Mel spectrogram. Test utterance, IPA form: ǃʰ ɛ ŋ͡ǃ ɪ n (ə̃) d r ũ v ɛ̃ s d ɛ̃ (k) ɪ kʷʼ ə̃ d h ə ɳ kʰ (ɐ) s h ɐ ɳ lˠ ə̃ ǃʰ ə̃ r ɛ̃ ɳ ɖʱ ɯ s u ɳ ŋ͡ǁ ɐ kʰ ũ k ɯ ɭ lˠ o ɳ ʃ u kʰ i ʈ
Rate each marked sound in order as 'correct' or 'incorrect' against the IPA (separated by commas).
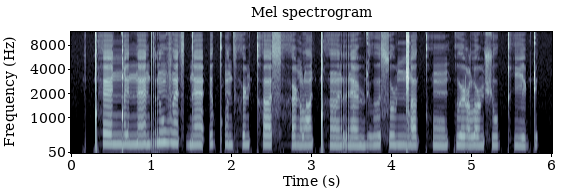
incorrect, incorrect, correct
